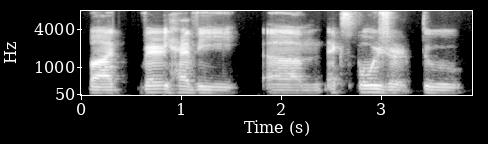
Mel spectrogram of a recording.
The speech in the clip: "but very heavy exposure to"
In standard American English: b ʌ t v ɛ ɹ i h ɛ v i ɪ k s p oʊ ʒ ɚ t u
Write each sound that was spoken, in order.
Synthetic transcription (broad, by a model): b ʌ t v ɛ ɹ i h ɛ v i ɪ k s p oʊ ʒ ɚ t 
